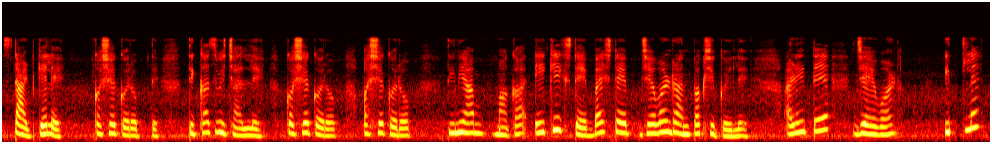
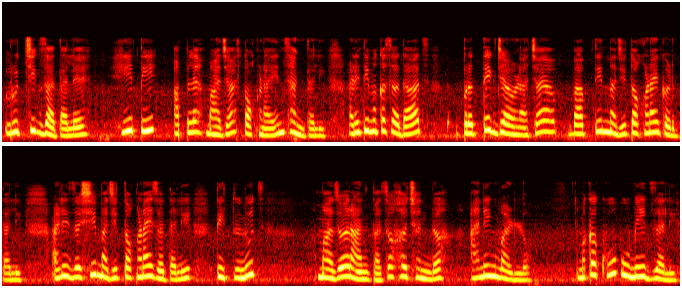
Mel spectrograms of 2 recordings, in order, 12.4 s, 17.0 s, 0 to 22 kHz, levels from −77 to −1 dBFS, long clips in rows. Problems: constant background noise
